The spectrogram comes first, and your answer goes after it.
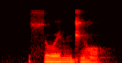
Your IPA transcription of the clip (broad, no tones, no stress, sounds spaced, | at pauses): s o e̯ n d͡ʒ ɔ̃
